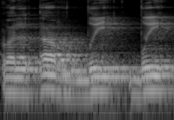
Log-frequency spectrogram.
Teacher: ദ്വാദിനും തഫ്ഖീം. എന്നാൽ ദ്വാദിന് കസ്റ ആയതുകൊണ്ട് കുറഞ്ഞ തഫ്ഖീമാണ്.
